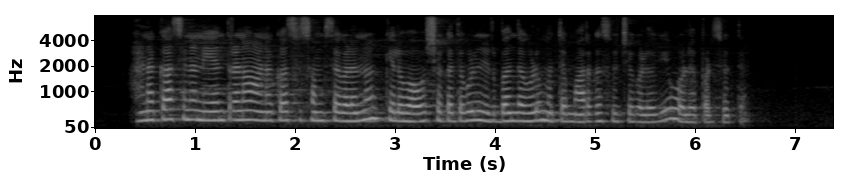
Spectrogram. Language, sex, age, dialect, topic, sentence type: Kannada, female, 31-35, Central, banking, statement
